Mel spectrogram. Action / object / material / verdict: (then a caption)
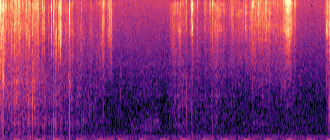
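scrape / plastic sequins sewn on fabric / plastic / none. Fingertips scratch and rub across a rose-gold sequined dress, made of small plastic sequins sewn onto fabric and held up in one hand. The sequins give quiet, bright clicking and crinkly rustling in repeated bursts over a steady low hum.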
